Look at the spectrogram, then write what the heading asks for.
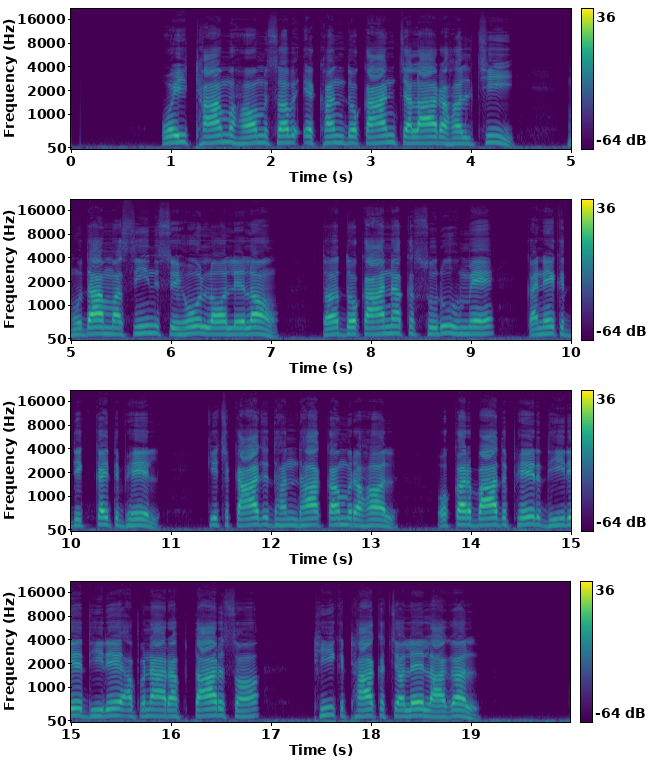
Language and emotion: Maithili, neutral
